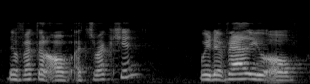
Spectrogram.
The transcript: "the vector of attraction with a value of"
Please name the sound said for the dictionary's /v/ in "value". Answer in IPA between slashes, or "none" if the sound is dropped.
/v/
